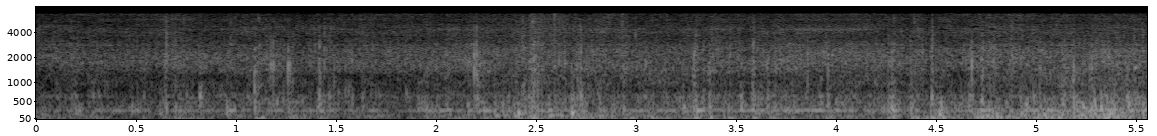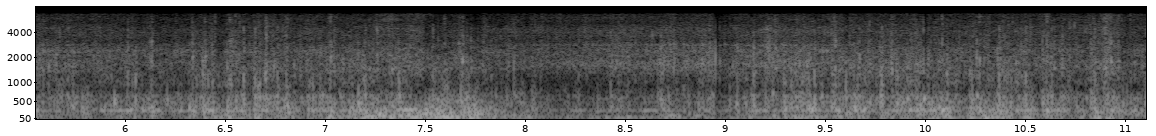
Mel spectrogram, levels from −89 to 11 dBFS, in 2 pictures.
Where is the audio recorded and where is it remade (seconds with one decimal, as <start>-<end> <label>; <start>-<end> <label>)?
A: 0.0-2.1 recorded; 2.1-2.7 remade; 2.7-3.4 recorded; 3.4-4.2 remade; 4.2-11.1 recorded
